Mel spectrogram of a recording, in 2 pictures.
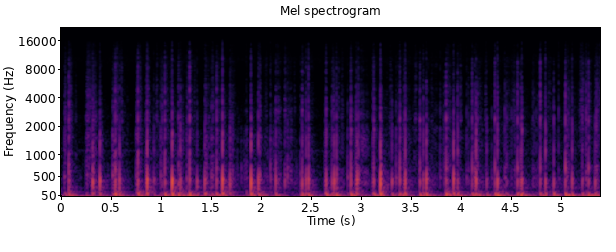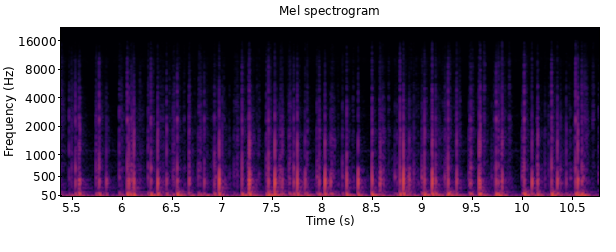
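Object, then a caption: Small closed corrugated cardboard box. A small, flat, brown corrugated cardboard box, closed and hollow, is tapped and lightly scratched with the fingertips and short nails of both hands. The result is a dense, fast patter of dull, hollow taps with a low, thumping body, very little brightness and almost no ring, going on steadily throughout.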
